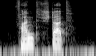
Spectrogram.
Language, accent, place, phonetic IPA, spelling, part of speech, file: German, Germany, Berlin, [ˌfant ˈʃtat], fand statt, verb, De-fand statt.ogg
- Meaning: first/third-person singular preterite of stattfinden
